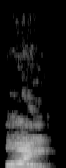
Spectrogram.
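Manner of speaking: sudden loud roar of protest. A narrator's reading. Ron roaring as the cat attacks his bag, loud. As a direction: bellow it out at the cat.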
